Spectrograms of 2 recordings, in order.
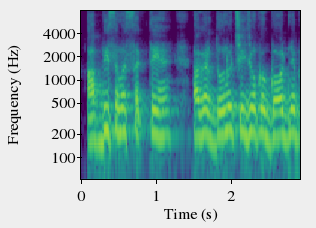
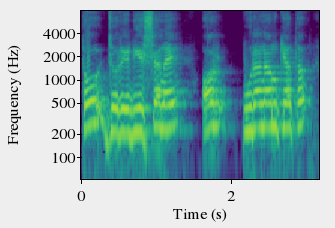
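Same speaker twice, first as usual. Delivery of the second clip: ordinary talk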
